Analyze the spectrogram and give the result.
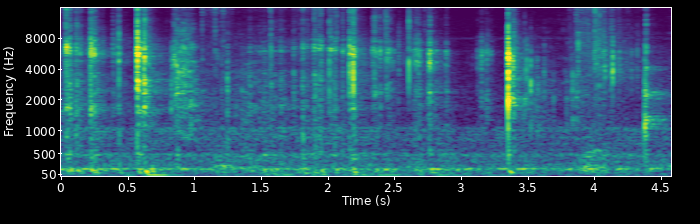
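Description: A solid, dry yellow bar of soap, held in a hand with long nails, is shaved with a metal knife blade. The cutting and scratching produces a run of crisp, bright scraping crackles with very little low end. Two sharper snaps stand out, one early and one near the end.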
